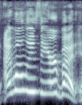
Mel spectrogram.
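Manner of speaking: eager promise. Retold or imitated. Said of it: "So I'm like".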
